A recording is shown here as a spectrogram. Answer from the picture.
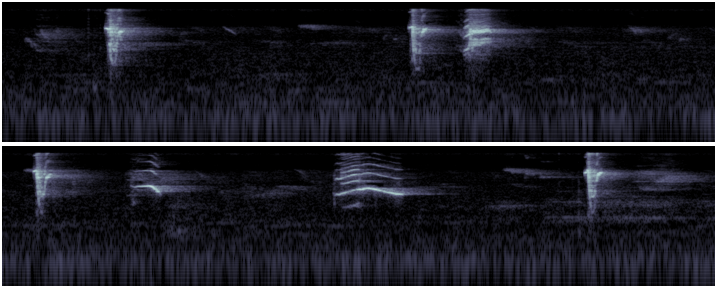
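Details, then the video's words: Agitated Oriental magpie-robin, whose excited singing serves to trigger other magpie-robins, gives isolated sharp clicking notes spaced a second or more apart, with one buzzy descending-stepped note near the end. "KACER GACOR FULL EMOSI TINGGI// JOSS UNTUK MENDONGKRAK KACER LAIN AGAR CEPAT EMOSI DAN GACOR FIGHTER"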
